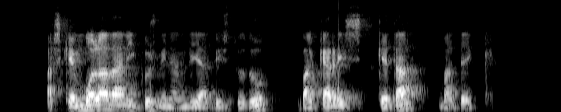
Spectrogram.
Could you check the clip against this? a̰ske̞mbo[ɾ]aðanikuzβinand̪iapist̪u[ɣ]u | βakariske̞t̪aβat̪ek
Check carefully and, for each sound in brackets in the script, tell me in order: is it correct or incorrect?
incorrect: l, incorrect: ð

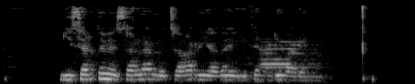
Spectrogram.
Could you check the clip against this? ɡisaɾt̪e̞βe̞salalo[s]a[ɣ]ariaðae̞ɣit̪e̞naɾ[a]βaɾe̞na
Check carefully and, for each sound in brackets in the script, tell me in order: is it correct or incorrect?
incorrect: t͡s, correct, incorrect: i

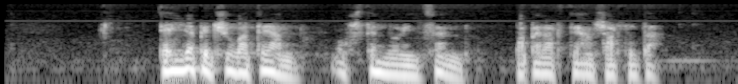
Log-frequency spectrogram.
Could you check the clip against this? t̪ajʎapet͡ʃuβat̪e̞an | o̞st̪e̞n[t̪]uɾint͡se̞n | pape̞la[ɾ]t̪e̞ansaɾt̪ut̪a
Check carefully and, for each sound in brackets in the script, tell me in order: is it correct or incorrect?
incorrect: d̪, correct

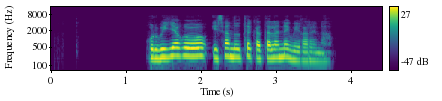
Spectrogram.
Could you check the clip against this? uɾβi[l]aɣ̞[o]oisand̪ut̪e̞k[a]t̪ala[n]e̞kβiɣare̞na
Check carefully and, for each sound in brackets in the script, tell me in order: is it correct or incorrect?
incorrect: ʎ, correct, correct, correct

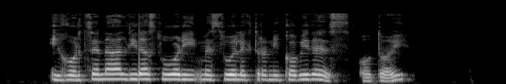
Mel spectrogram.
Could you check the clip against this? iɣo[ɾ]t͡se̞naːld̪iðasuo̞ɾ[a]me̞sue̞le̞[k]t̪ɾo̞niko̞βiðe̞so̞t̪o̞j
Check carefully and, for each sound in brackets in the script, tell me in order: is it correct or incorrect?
correct, incorrect: i, correct

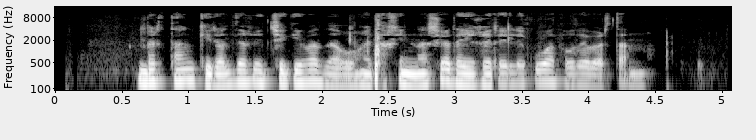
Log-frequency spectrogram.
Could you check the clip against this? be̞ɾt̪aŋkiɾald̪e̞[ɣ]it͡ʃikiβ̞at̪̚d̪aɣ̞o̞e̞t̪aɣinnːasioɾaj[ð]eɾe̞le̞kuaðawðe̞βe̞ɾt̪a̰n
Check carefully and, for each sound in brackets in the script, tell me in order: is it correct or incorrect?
correct, incorrect: ɣ

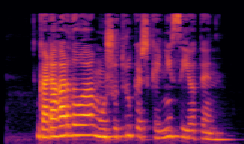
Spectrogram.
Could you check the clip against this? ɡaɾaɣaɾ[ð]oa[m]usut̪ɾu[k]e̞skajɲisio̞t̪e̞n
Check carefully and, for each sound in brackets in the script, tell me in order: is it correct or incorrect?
correct, correct, correct

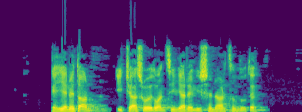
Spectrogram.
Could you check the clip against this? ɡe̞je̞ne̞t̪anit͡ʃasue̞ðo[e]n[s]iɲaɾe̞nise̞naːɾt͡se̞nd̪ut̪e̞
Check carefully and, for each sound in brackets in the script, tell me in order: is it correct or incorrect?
incorrect: a, incorrect: t͡s

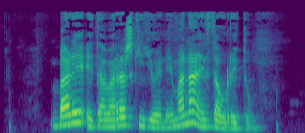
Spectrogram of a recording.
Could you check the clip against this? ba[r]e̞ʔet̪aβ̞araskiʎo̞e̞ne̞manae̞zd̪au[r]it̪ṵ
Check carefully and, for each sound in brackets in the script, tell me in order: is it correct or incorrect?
incorrect: ɾ, correct

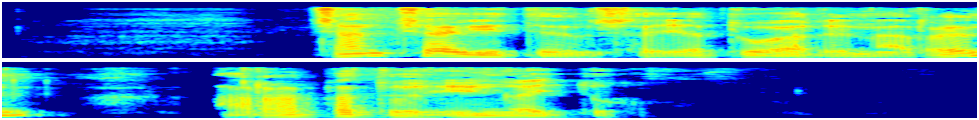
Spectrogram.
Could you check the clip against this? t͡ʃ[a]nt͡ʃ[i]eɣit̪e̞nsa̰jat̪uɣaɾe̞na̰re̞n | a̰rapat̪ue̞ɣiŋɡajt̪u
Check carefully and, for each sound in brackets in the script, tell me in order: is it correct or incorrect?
correct, incorrect: a

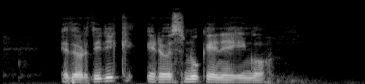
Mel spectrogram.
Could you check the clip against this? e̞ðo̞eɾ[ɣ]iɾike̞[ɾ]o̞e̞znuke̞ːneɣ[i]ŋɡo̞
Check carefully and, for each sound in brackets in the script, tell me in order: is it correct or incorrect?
incorrect: ð, correct, correct

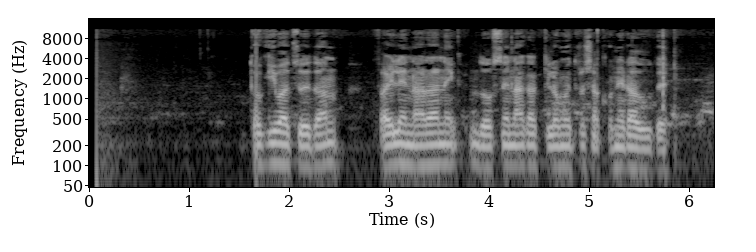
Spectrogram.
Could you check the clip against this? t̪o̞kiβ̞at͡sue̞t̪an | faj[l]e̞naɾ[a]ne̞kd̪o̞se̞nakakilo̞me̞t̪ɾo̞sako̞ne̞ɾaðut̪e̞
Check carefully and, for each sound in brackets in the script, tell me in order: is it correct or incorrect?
correct, correct

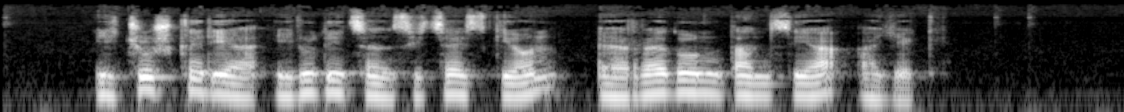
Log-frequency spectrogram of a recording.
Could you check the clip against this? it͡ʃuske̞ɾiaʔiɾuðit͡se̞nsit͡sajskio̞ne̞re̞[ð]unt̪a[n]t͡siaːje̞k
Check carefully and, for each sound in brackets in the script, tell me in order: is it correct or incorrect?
correct, correct

